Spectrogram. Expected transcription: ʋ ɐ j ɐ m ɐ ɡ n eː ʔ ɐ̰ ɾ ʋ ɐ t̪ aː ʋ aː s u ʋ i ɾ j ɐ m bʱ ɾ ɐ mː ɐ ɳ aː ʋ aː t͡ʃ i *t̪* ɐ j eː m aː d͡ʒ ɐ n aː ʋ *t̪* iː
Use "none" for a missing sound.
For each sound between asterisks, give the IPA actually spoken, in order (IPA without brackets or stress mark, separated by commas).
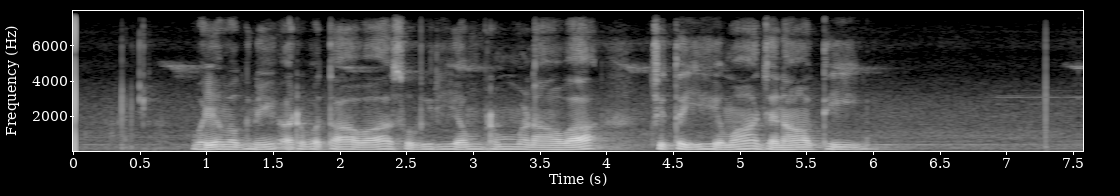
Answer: t̪, t̪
